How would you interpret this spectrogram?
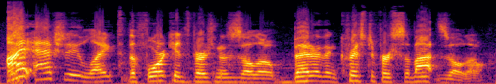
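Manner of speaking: normal talking voice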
